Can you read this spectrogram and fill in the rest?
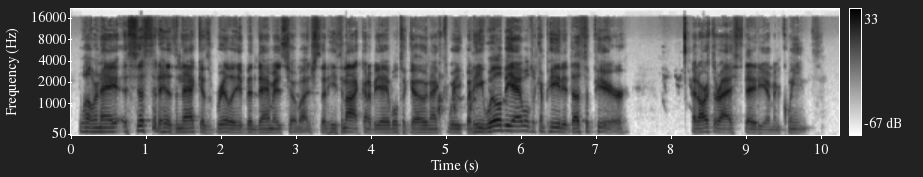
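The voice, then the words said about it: Imitates another person's voice. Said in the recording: “I'm going to now do my impression of the doctor.”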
